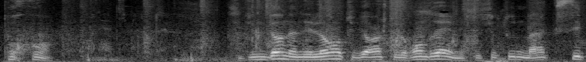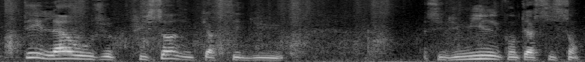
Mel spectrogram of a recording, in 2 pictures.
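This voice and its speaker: A man giving a grandiose, declamatory mystical monologue in an interview, slow and emphatic. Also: medium pitch, warm tone, a little hiss or hum.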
